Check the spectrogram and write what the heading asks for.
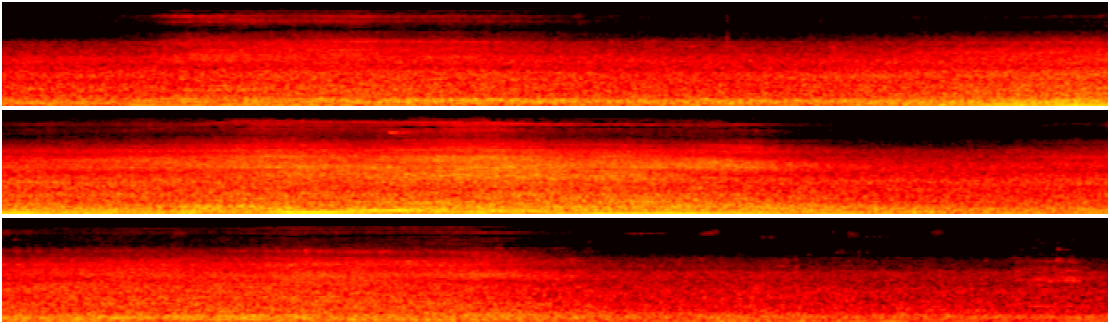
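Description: A motor vehicle passing by: a low engine hum and rushing noise swell to a peak about halfway through, then slowly fade.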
